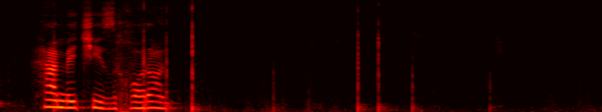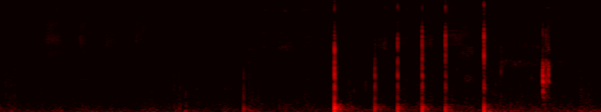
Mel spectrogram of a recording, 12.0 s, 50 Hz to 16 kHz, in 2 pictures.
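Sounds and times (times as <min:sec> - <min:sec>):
chalk tapping: 0:01.2 - 0:05.1, 0:06.4 - 0:07.6, 0:08.4 - 0:11.0
chalk scratching on blackboard: 0:02.6 - 0:04.3, 0:04.9 - 0:05.1, 0:06.4 - 0:11.0.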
